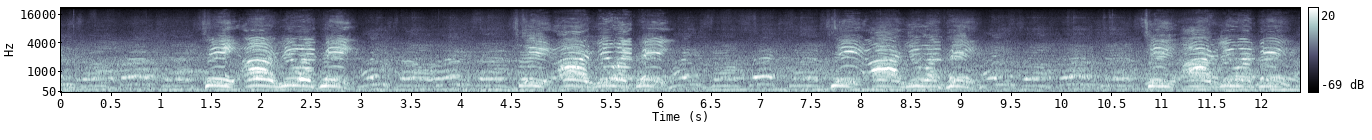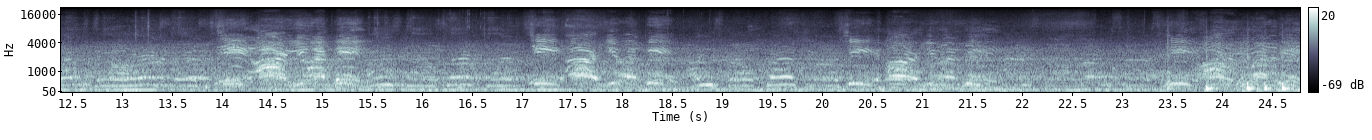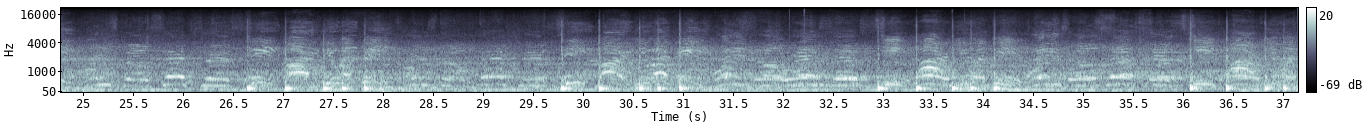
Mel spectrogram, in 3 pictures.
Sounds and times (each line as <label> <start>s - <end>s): Anti-Trump protests 0.0s - 37.1s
